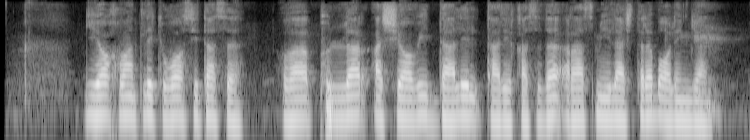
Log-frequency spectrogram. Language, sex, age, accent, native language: Uzbek, male, 19-29, Andijon, Uzbek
